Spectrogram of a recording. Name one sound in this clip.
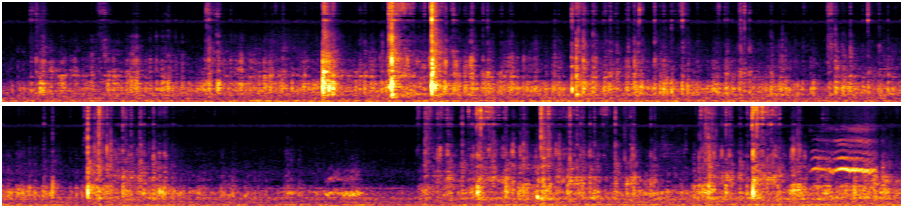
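A cat paws at a plastic toy with soft taps.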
